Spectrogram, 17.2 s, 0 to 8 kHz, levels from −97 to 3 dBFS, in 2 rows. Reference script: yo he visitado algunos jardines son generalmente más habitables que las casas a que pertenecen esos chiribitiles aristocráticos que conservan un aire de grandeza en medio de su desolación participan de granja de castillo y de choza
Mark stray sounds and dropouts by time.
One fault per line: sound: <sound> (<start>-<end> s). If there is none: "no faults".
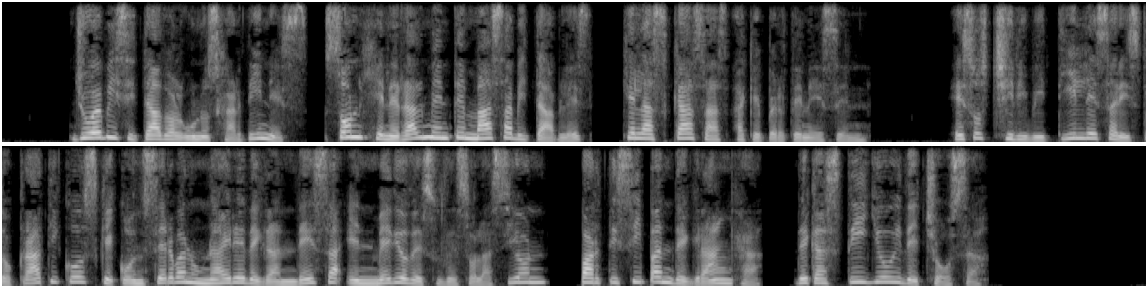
no faults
